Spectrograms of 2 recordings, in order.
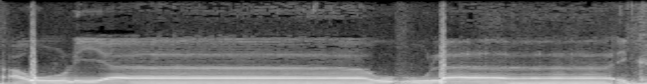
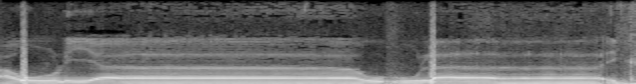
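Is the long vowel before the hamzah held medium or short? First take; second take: medium; medium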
